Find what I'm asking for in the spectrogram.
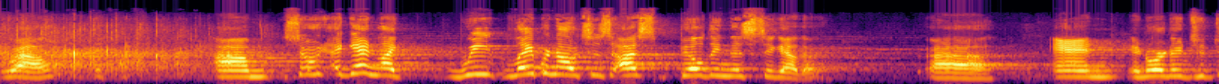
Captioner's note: applause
